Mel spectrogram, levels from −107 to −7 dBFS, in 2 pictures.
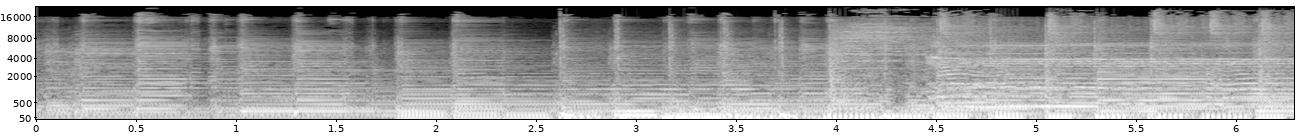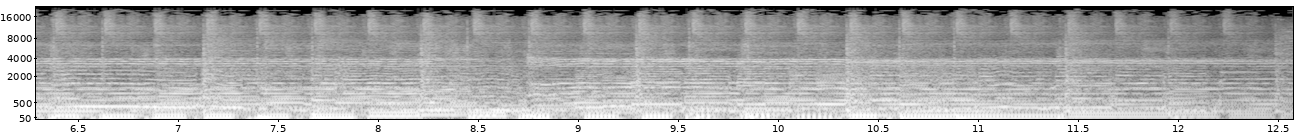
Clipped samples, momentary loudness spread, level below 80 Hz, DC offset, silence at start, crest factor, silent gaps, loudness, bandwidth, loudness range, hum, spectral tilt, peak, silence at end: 0.2%; 8 LU; -16 dBFS; under 0.1%; 0 s; 10 dB; none; -11 LUFS; over 20 kHz; 3 LU; none; -5 dB/octave; 0 dBFS; 0 s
